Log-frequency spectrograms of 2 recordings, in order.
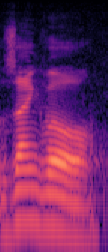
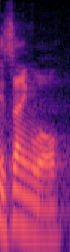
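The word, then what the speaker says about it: Zangwill: Melting Pot yes Israel zangville probably zangwell I I keep pronouncing the W as a v because I'm used to Germanic pronunciation but it's probably a w um what's that he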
